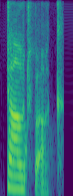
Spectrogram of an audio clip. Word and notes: outwork: Indian

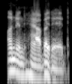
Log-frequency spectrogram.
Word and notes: uninhabited: American English

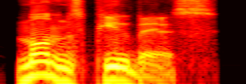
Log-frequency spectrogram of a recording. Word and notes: mons pubis: British English

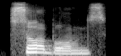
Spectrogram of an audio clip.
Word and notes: sawbones: Indian

